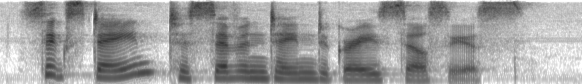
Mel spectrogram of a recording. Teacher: notice that the two is unstressed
